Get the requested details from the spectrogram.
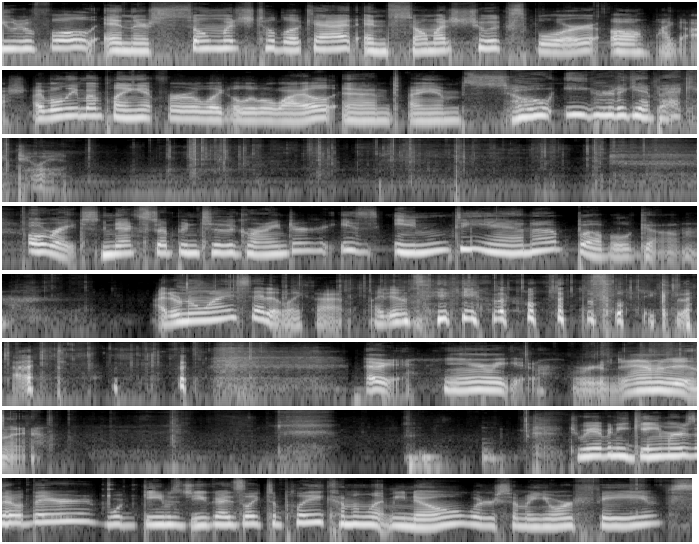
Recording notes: Outside Hoot Session. I get all my recording gear setup in my backyard. Relax to the soothing sounds of nature!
